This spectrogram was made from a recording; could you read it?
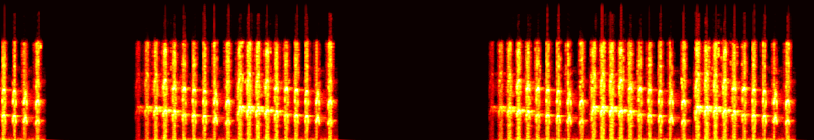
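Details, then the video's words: Repeated whistling duck calls meant for tutoring songbirds: short fragment, then two longer bursts of rapid pulses topped by thin falling whistles, with sharp silent breaks between. "Masteran Burung Belibis"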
